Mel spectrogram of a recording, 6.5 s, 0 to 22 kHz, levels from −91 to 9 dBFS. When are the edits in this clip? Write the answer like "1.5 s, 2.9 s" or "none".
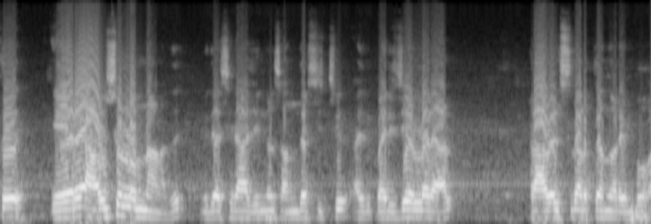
none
